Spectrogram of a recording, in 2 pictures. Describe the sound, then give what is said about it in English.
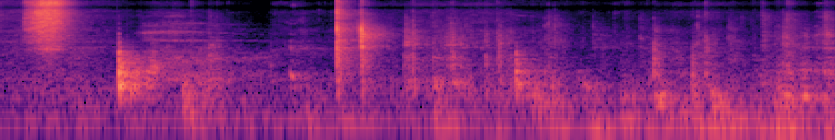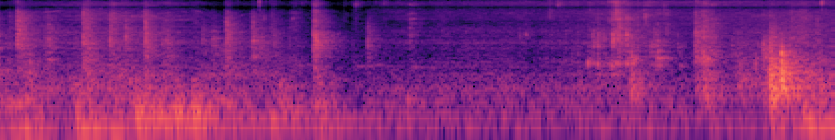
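One cup of Starry lemon-lime soda glugs and splashes into a cup, fizzing steadily for several seconds after a few sharp clinks at the start, moderately loud with no talking. “The bartender pour does not work. Does not work with soda.”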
